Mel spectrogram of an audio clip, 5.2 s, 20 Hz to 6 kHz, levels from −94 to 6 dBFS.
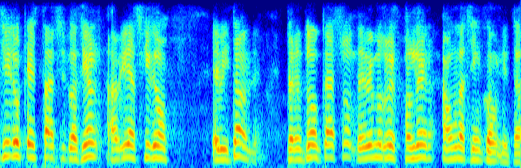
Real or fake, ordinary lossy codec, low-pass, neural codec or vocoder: fake; Opus, 32 kbps; 5.4 kHz; codec, 16 kHz, 2 kbps, FreqCodec, smaller model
